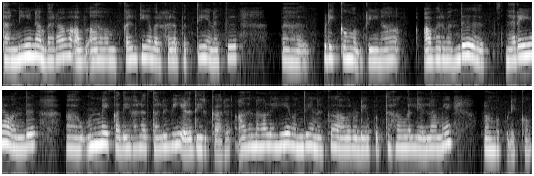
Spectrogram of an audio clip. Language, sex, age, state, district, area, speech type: Tamil, female, 30-45, Tamil Nadu, Tiruppur, rural, spontaneous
